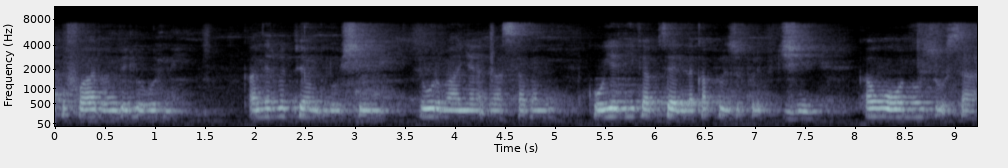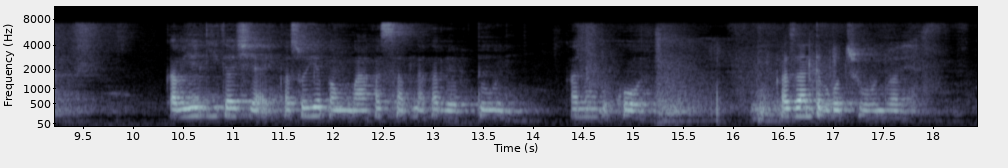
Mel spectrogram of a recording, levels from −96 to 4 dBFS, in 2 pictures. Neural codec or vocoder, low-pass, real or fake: none; 7.2 kHz; real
